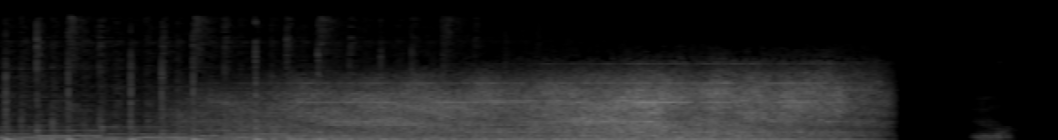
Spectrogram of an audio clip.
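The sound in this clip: Airplane taking off, heard as a loud, broad engine roar that swells steadily to a peak and then cuts off abruptly, followed by a brief faint sound.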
